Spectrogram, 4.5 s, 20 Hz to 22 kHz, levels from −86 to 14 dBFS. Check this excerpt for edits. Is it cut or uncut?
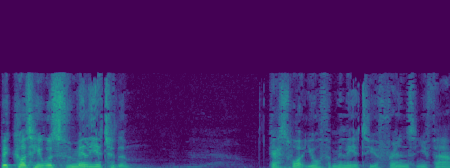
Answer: uncut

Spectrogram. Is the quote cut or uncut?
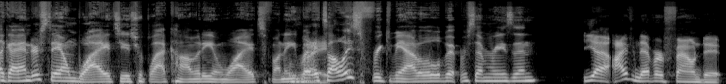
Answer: uncut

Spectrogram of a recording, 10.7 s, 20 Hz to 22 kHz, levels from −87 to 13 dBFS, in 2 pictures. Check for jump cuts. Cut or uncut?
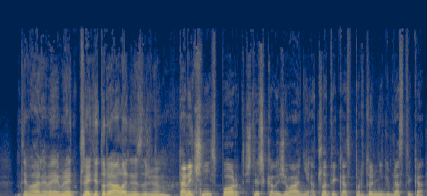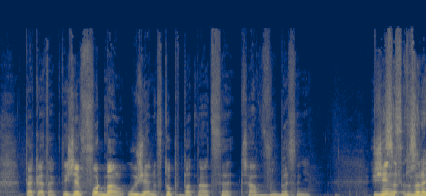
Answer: uncut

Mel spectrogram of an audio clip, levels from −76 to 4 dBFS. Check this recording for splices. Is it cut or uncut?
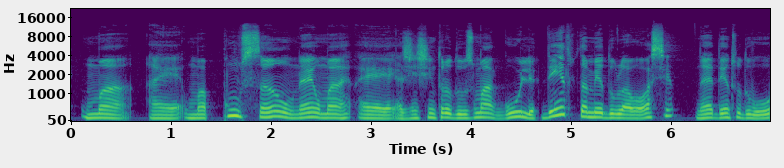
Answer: uncut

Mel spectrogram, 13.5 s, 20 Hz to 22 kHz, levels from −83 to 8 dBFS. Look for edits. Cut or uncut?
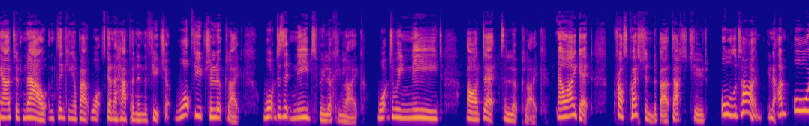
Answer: cut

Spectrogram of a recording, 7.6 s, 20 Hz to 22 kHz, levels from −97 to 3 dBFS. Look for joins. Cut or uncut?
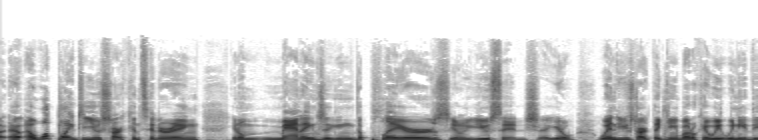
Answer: uncut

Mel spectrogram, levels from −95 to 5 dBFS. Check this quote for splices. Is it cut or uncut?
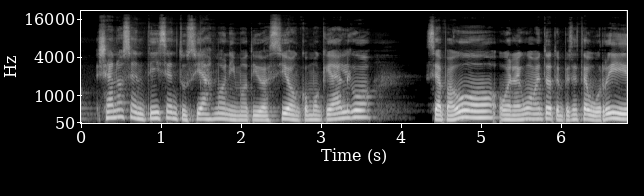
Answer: uncut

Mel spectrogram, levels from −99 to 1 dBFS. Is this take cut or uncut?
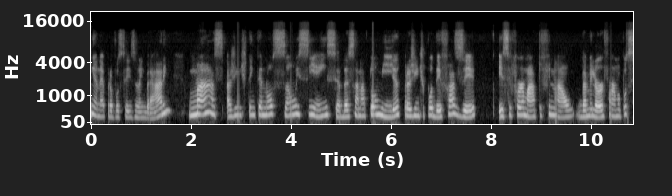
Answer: cut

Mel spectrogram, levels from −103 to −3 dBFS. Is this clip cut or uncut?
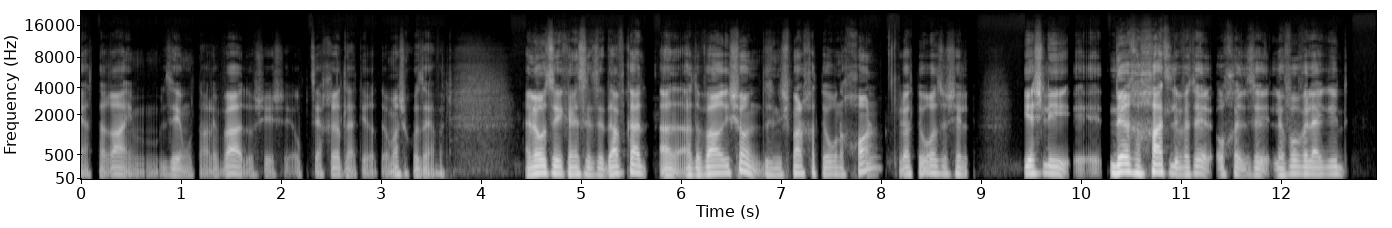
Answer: uncut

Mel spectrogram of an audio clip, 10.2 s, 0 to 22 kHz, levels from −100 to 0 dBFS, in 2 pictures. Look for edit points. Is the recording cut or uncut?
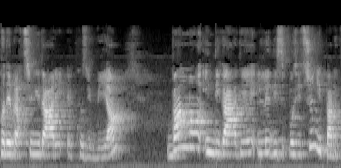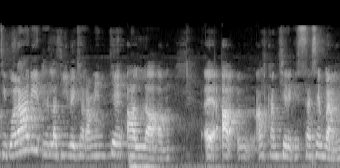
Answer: uncut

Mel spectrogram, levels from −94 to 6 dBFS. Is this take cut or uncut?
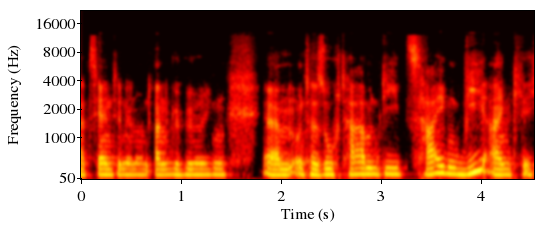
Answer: uncut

